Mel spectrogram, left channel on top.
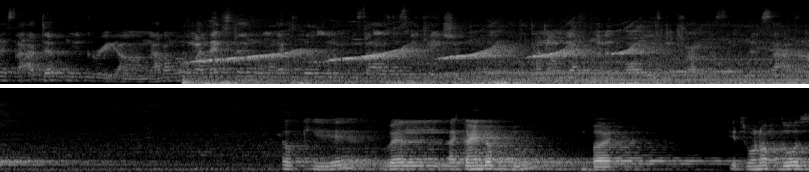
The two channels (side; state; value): both; different; correlation 0.01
